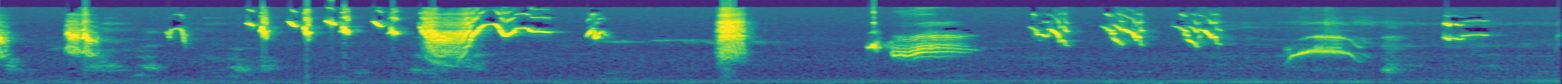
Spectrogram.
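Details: Oriental magpie-robin in konslet style, sung to make another magpie-robin spread its tail: a dense, varied outpouring of high chips, trills, buzzy bursts and harmonic whistled slurs, nearly continuous, over a soft low hum.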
